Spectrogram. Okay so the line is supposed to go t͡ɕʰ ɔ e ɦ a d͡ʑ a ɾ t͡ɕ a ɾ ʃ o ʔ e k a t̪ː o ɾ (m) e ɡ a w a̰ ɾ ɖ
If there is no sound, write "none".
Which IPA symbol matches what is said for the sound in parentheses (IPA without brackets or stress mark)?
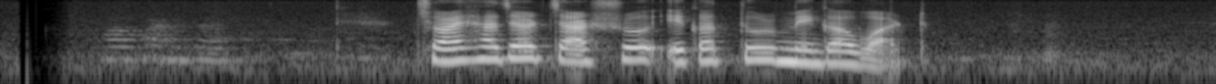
m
